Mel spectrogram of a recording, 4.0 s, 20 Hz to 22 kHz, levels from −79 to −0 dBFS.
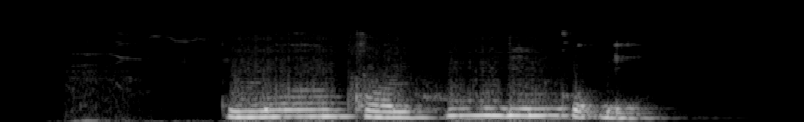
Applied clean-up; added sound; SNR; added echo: neural separator model SepFormer DNS4.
